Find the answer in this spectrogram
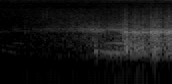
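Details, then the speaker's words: Acted reenactment of a young boy after an asthma attack with no breathing or heartbeat, resuming breathing: a single faint, rising, shallow gasp with a slight whistling edge. "And then he started to take little breaths like that. And that was our first sign that he is still here."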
